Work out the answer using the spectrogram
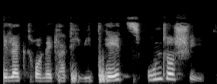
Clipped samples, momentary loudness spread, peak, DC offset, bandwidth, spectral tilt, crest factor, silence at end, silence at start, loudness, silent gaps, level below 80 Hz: under 0.1%; 9 LU; -2 dBFS; under 0.1%; 10 kHz; -3 dB/octave; 16 dB; 0.15 s; 0.05 s; -17 LUFS; none; -64 dBFS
